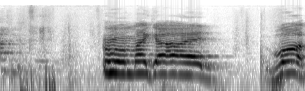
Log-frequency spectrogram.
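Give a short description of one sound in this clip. A young girl sings loudly close to the microphone.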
